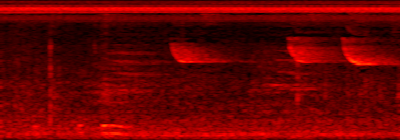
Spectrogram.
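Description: A bird calling three times, each call a short falling whistle: once a little before halfway, then twice close together near the end. A steady high-pitched buzz runs underneath.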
